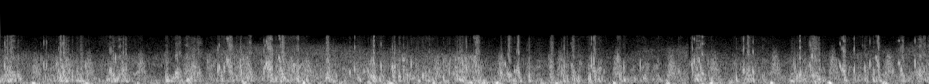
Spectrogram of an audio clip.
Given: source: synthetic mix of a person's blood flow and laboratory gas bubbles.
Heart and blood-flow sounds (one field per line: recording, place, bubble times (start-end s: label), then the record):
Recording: Doppler ultrasound of blood flow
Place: subclavian vein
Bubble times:
0.00-0.26 s: bubbles
0.39-1.43 s: bubbles
1.64-2.55 s: bubbles
2.58-3.11 s: bubbles
3.23-3.40 s: bubbles
3.46-4.85 s: bubbles
4.96-5.58 s: bubbles
5.62-6.08 s: bubbles
6.15-6.83 s: bubbles
6.87-7.17 s: bubbles
7.29-7.75 s: bubbles
7.87-8.29 s: bubbles
8.38-8.86 s: bubbles
8.96-9.30 s: bubbles
From the record:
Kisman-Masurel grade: 342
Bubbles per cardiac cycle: rolling drumbeat, 9 or more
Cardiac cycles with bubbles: 100%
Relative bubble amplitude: moderate (0.250 to 0.450)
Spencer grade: 3 (all of the cardiac periods contain showers or single bubble signals, but not dominating or overriding the cardiac motion signals)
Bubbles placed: anywhere in the cardiac cycle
